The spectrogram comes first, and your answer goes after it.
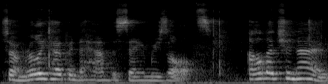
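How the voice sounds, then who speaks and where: This woman talks at a fairly high pitch. There is noticeable background noise and audible room echo. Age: 60s. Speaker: lifestyle vlogger. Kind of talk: casual haul video talk. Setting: home kitchen.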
